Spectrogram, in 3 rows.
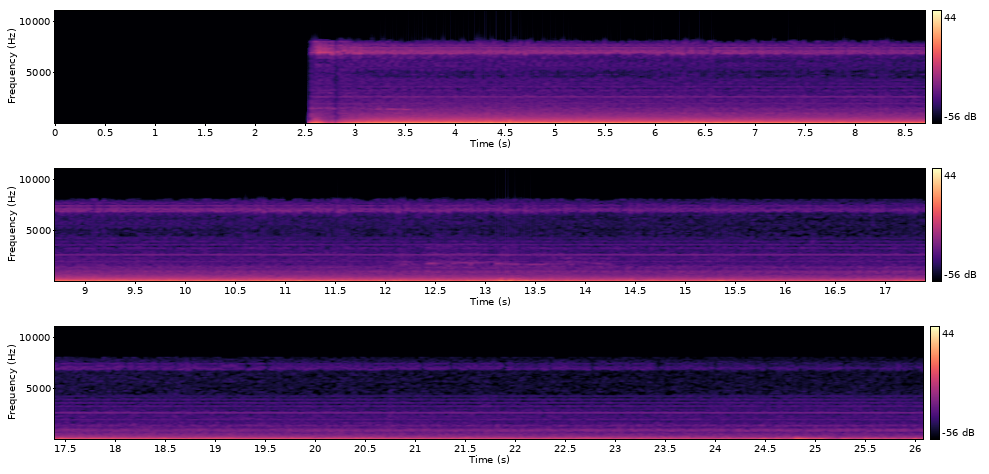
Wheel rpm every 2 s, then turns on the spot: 0, 0, 0, 0, 0, 0, 0, 0, 0, 0, 0, 0, 0.
none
